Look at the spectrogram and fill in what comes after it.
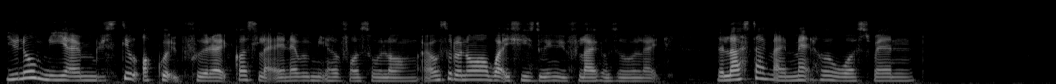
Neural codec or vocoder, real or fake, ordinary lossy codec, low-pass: codec, 16 kHz, 16 kbps, FunCodec, trained on LibriTTS, 50 frames a second; fake; none; none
